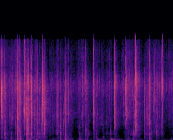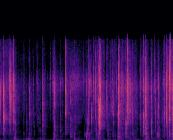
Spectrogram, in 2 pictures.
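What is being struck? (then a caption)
Plastic film wrapping around bar soaps. A pink Camay multipack of solid bar soaps, wrapped in crinkly plastic film, is held in both hands and squeezed and rubbed with long glittery nails and fingertips. The result is a continuous run of dense, bright crinkling and crackling made of many quick, sharp bursts with almost no low end, rising and falling in loudness over the seven seconds.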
